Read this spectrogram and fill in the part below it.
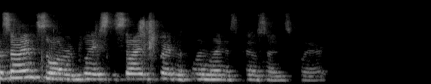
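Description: A woman speaks calmly, as if lecturing.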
